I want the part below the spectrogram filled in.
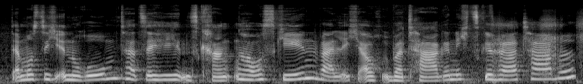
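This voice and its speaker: A woman with a fairly high pitch and ordinary pitch variation speaks over noticeable background noise. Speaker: podcast host. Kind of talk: casual travel chat.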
